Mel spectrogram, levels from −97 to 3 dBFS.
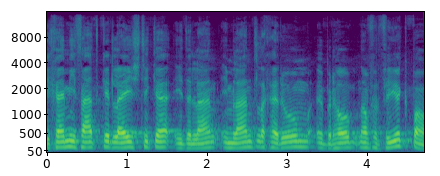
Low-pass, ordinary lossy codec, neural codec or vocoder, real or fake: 14.4 kHz; none; vocoder, 44.1 kHz, 128 mel bands every 512 samples, BigVGAN v2; fake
